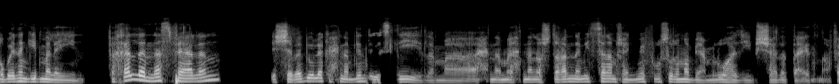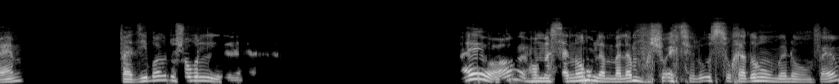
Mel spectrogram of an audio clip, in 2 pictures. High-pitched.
No: low, 130 Hz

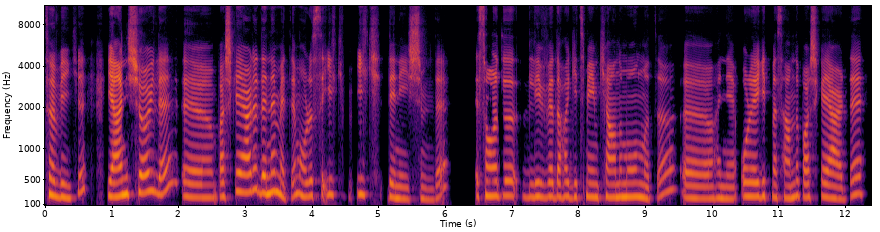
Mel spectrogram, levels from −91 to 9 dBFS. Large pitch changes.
No: average, 3.4 semitones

